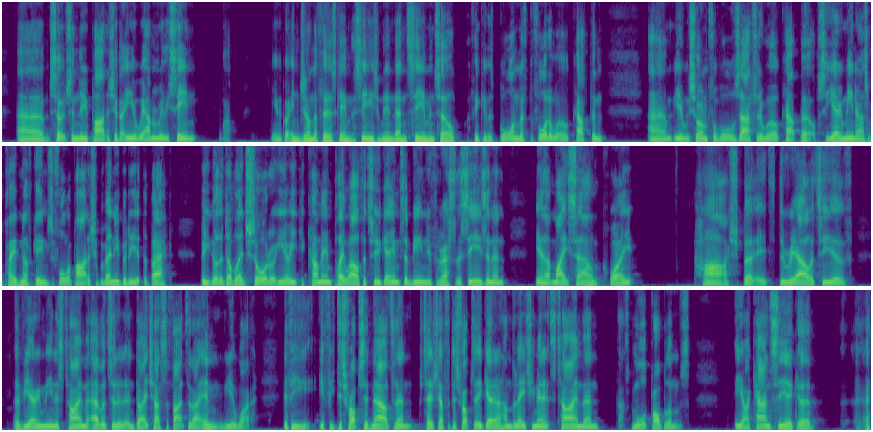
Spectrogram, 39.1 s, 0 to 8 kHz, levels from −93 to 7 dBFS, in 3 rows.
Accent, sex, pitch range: British, male, 140-150 Hz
